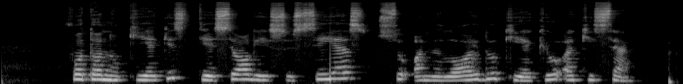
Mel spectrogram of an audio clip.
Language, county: Lithuanian, Klaipėda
